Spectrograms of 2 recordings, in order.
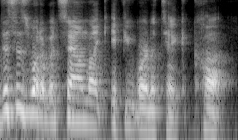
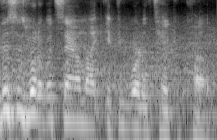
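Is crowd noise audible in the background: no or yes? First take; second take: no; yes. First: The voice is heard without background crowd noise. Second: The voice is heard over background crowd noise.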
